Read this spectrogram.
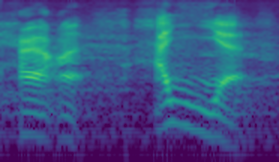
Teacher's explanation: dia termasuk di tengah sama makhraj sejajar dengan Ain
